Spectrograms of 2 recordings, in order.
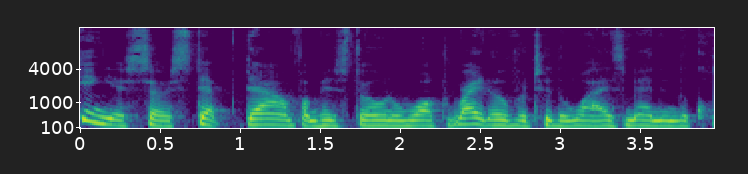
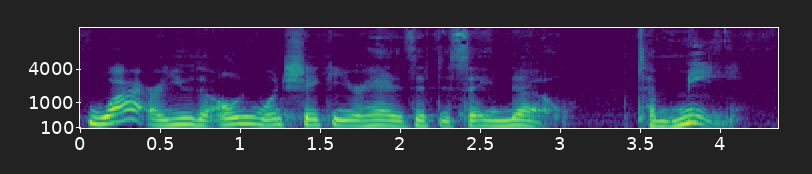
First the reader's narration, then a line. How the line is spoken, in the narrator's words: He growled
